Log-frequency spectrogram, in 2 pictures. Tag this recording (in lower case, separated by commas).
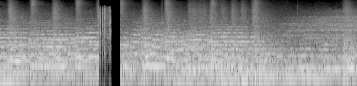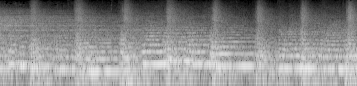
music, orchestra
